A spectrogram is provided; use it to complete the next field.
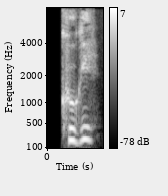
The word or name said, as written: COOKIES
